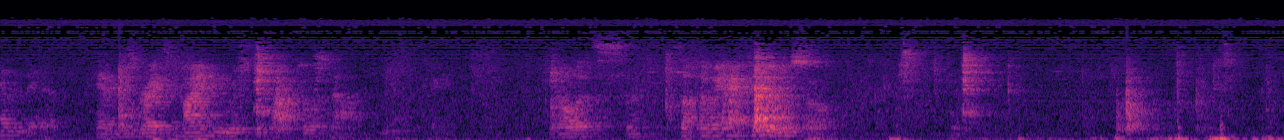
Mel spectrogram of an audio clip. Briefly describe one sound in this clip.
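A middle-aged man talks calmly, heard through an old, muffled recording.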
